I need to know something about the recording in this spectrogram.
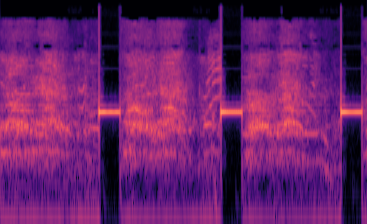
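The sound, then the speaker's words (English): A rowdy crowd of people out in the street, angry after a show was canceled, shouts and chants loudly, cut off three times at regular intervals by short, steady censor beeps that replace the noise each time. “that's when the people out in the street started going nuts, and here were all the videos on WorldStar”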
